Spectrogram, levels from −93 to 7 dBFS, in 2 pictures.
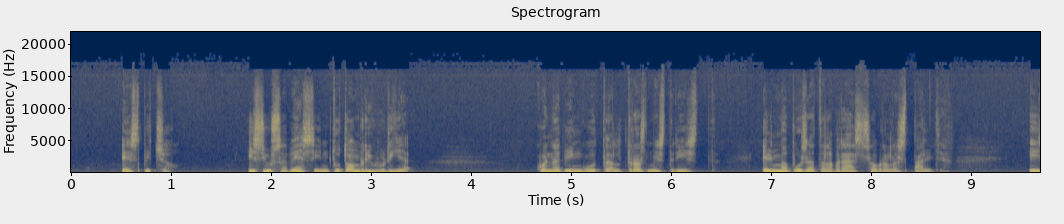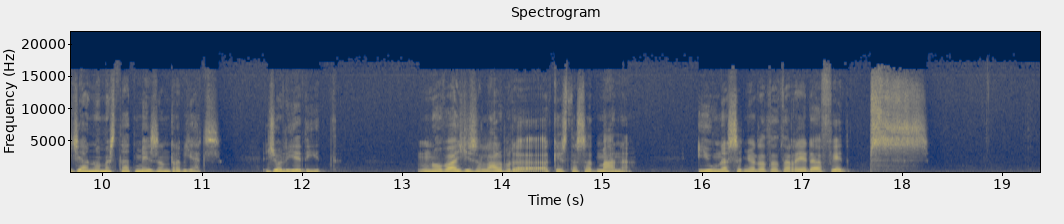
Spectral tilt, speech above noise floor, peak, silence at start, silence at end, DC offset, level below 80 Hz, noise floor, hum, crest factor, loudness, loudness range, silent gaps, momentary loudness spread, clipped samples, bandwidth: -4.5 dB/octave; 32 dB; -4 dBFS; 0.5 s; 1.15 s; under 0.1%; -64 dBFS; -55 dBFS; none; 20 dB; -23 LUFS; 2 LU; none; 11 LU; under 0.1%; 18 kHz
